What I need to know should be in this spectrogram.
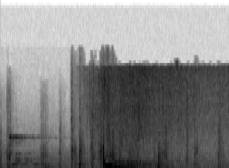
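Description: A fox pounces and lands with a thump in the snow.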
